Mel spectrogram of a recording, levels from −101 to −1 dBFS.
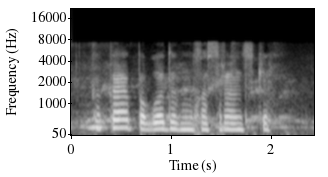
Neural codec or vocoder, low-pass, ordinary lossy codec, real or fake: codec, 16 kHz, 6 kbps, DAC; 7.2 kHz; none; fake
